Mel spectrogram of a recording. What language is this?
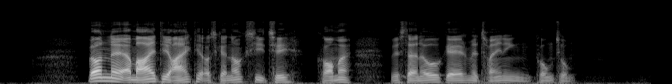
Danish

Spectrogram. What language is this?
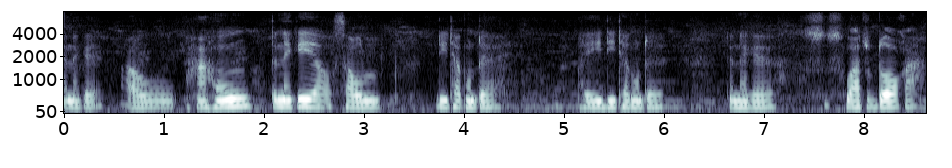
Assamese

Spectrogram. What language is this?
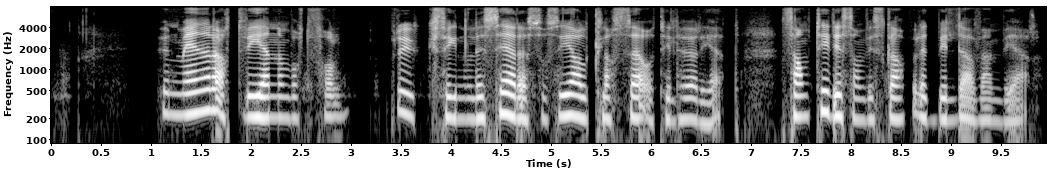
Norwegian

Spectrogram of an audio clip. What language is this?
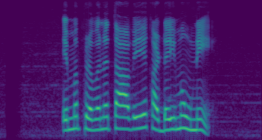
Sinhala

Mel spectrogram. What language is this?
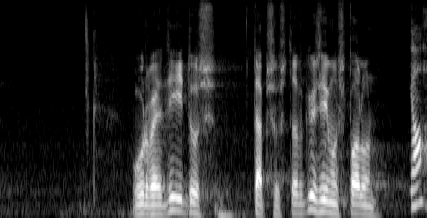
Estonian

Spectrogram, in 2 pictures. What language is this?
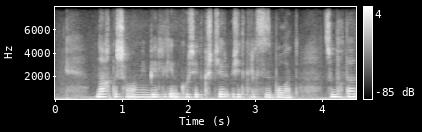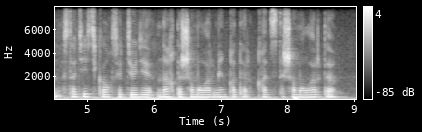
Kazakh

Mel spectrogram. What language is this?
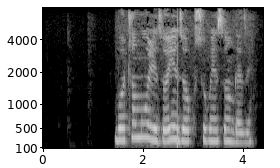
Ganda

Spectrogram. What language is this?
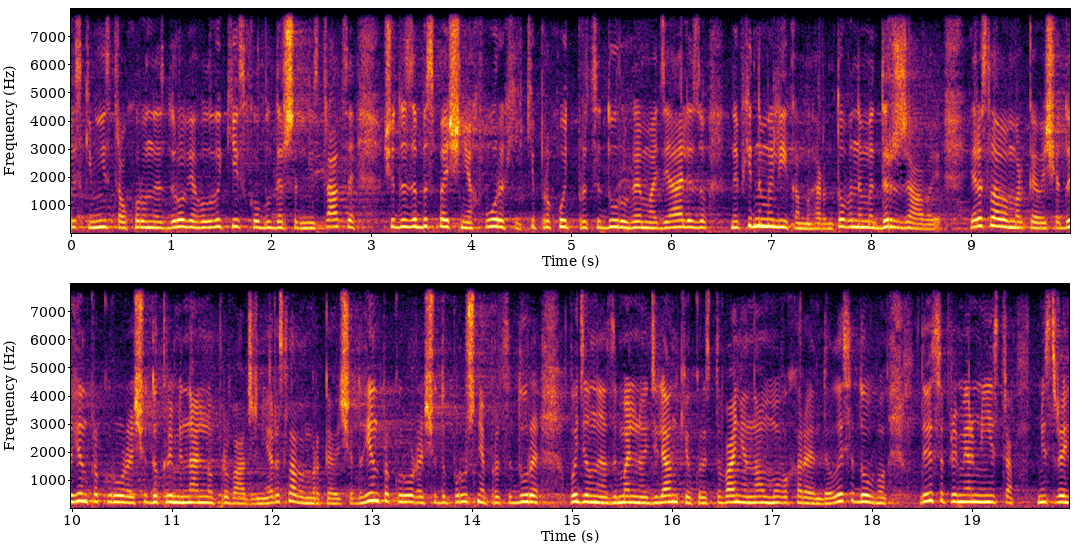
Ukrainian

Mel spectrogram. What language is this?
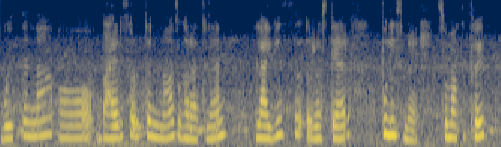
Konkani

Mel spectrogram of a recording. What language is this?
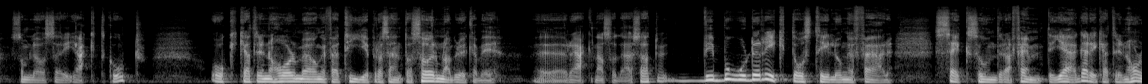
Swedish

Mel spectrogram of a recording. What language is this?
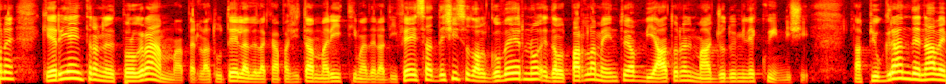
Italian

